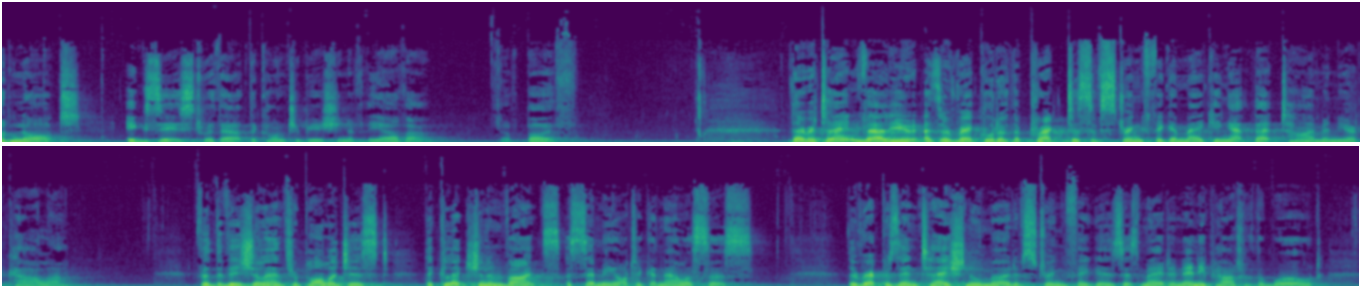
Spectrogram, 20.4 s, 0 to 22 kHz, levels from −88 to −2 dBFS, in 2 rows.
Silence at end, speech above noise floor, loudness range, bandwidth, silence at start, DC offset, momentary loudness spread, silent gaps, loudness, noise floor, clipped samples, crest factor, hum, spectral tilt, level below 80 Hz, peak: 0 s; 26 dB; 10 LU; 18 kHz; 0 s; under 0.1%; 13 LU; none; -24 LUFS; -50 dBFS; under 0.1%; 20 dB; none; -4 dB/octave; -48 dBFS; -6 dBFS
